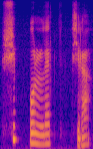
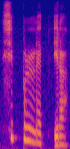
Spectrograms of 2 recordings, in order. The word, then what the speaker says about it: 쉽볼렛: 아니라 하면 그에게 이르기를 쉽볼렛이라 발음하라 하여 에브라임 사람이 그렇게 바로 말하지 못하고 십볼렛이라 발음하면 길르앗 사람이 곧 그를 잡아서 요단강 나루턱에서 죽였더라.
